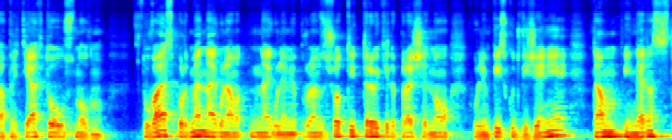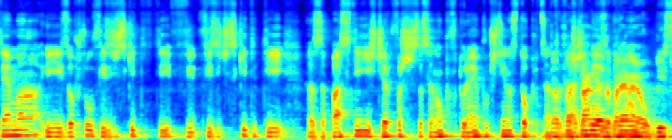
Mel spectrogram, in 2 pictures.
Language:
Bulgarian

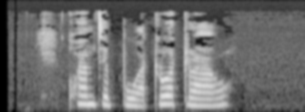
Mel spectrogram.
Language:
Thai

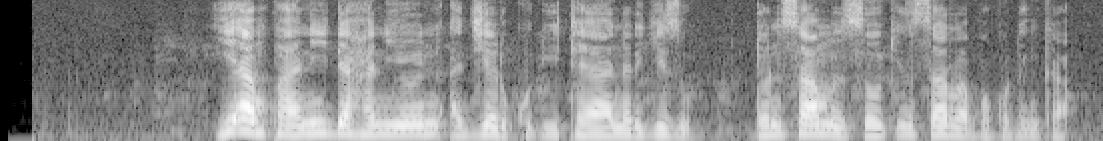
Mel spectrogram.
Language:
Hausa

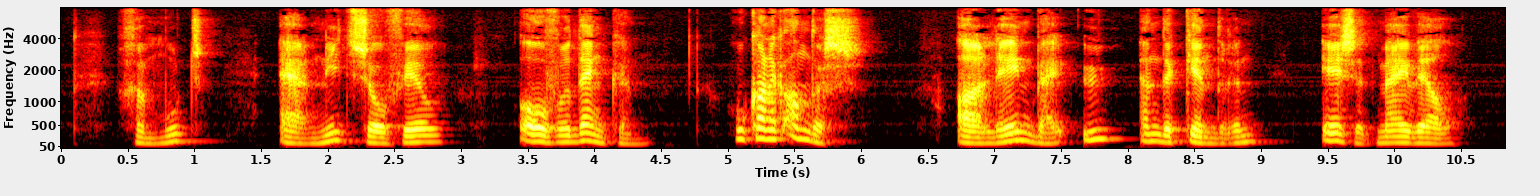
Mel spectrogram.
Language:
Dutch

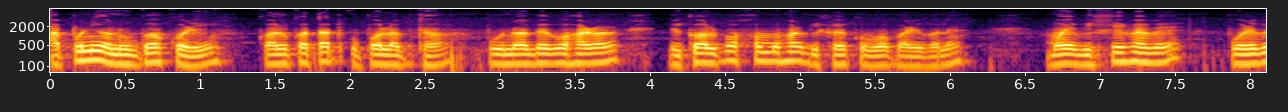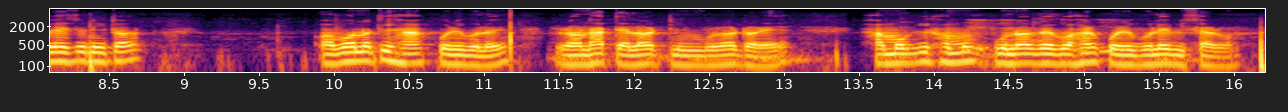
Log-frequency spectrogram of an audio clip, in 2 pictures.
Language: Assamese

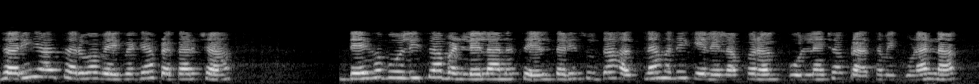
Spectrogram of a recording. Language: Marathi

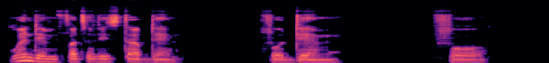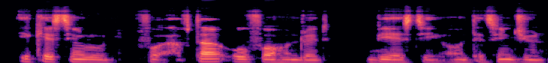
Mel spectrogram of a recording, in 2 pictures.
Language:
Nigerian Pidgin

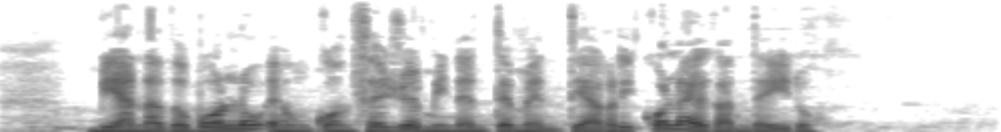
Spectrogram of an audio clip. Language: Galician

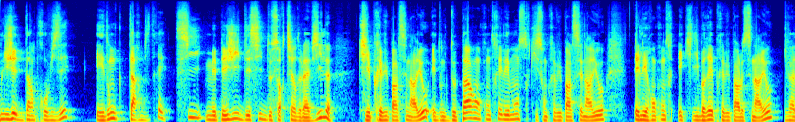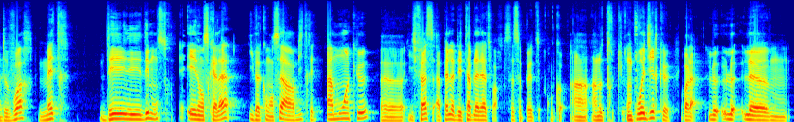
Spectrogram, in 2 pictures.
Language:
French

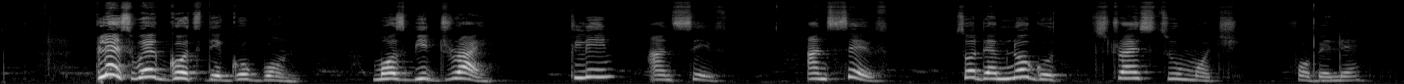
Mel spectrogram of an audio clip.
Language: Nigerian Pidgin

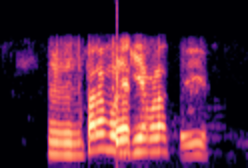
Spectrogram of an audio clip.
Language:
Punjabi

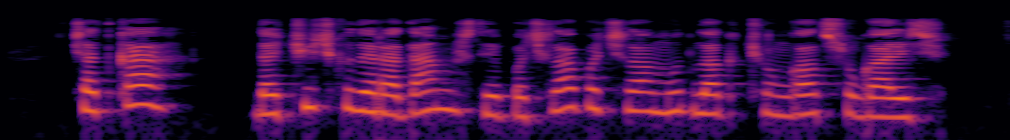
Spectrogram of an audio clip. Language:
Mari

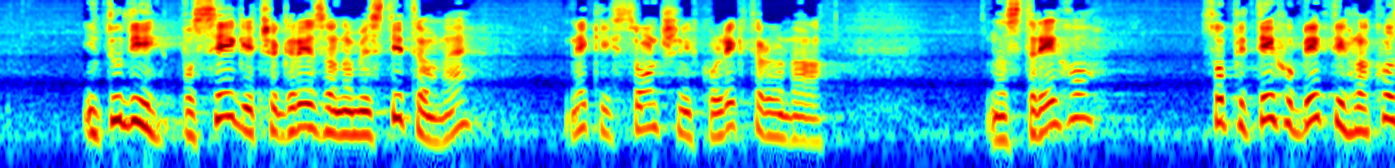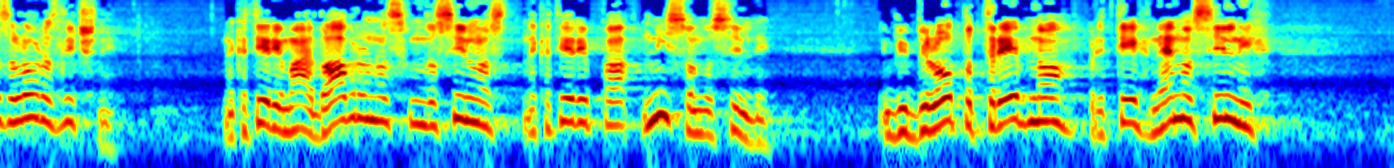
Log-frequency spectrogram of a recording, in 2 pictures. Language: Slovenian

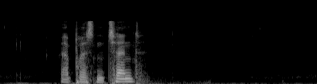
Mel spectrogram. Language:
Danish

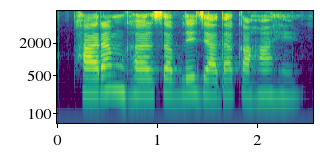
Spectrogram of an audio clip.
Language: Chhattisgarhi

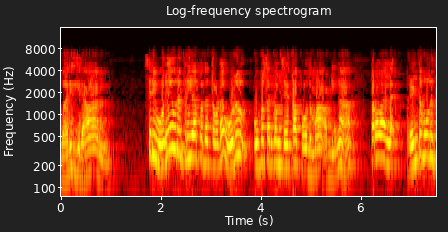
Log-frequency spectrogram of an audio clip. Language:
Tamil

